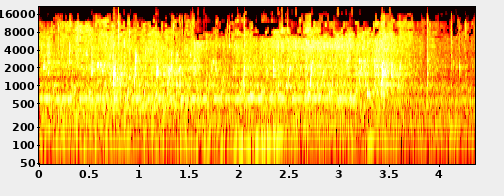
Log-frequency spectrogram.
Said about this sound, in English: I'm just adding my coconut milk.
